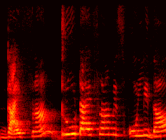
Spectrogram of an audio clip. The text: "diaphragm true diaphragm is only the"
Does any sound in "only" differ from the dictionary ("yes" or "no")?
yes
